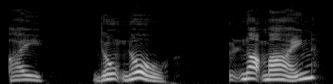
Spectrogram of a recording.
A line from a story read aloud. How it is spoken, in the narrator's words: Aksionov tried to answer, but could hardly utter a word, and only stammered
